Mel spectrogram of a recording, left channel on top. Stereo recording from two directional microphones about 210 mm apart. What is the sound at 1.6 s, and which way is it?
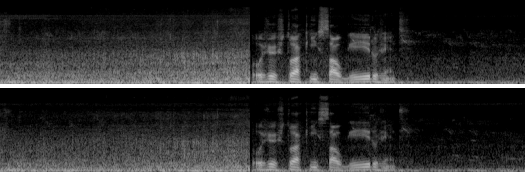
Boat, 50° left (ahead or behind).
